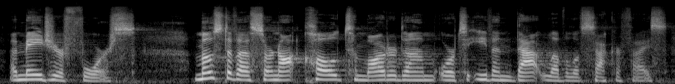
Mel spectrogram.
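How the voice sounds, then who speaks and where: Middle-aged woman preacher, conversational storyteller, crisp bright tone, long church reverb. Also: mid-range voice. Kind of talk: sermon.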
